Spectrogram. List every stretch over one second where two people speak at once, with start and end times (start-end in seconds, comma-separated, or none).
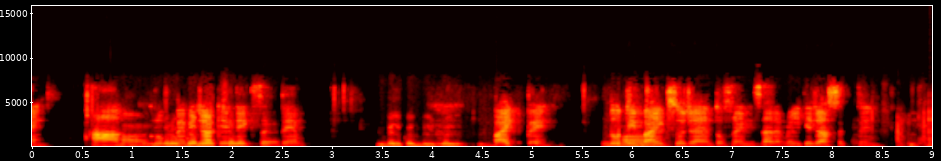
0.9-2.5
